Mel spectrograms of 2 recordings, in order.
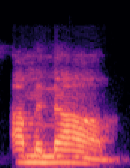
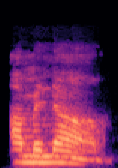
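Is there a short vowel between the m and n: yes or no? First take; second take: yes; yes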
